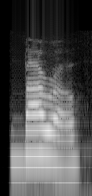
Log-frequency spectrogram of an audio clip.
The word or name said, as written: baro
